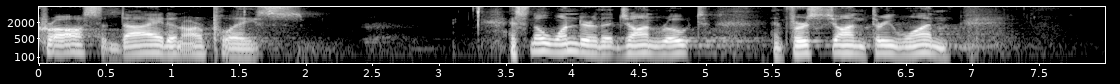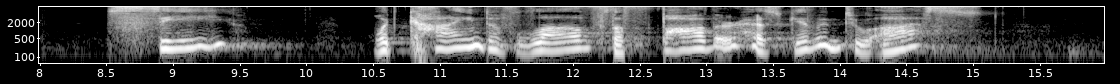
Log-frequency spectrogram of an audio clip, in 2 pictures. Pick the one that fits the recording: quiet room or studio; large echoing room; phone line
large echoing room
